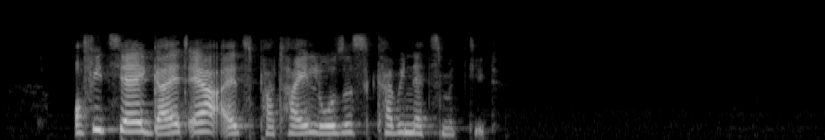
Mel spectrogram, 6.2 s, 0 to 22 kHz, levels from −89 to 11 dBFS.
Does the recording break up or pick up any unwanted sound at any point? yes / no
no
